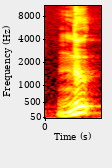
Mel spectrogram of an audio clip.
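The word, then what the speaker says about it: ぬ: Nu. Nu. Nu is pronounced like nu in noodle.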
